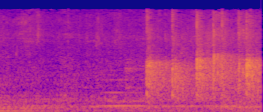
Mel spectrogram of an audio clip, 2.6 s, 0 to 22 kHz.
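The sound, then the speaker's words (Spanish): After a low, steady hum, audience applause at an orchestral concert breaks in abruptly, a dense, crackling patter of many hands clapping at moderate loudness that continues to the end. It is the third concert of a 30th-anniversary spring-summer 2024 season, and the applause is for the concertmaster before tuning. “No, no, el aplauso no es para mí”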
